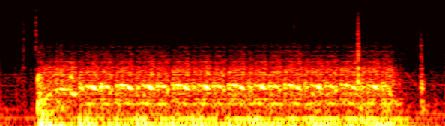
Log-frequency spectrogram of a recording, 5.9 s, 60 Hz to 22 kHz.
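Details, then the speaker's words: Mercedes S55 AMG cranking after a new fuel pump and fuel filter, with a jumper battery for extra power; the starter churns steadily for about five seconds but the engine never fires and the fuel pump may not be running, a crank with no start. "i don't think i hear the fuel pump let's see here"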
